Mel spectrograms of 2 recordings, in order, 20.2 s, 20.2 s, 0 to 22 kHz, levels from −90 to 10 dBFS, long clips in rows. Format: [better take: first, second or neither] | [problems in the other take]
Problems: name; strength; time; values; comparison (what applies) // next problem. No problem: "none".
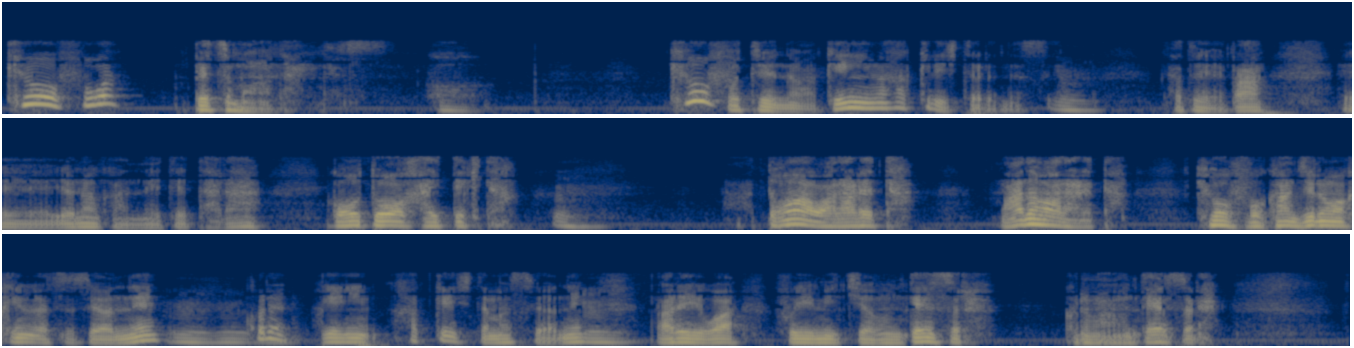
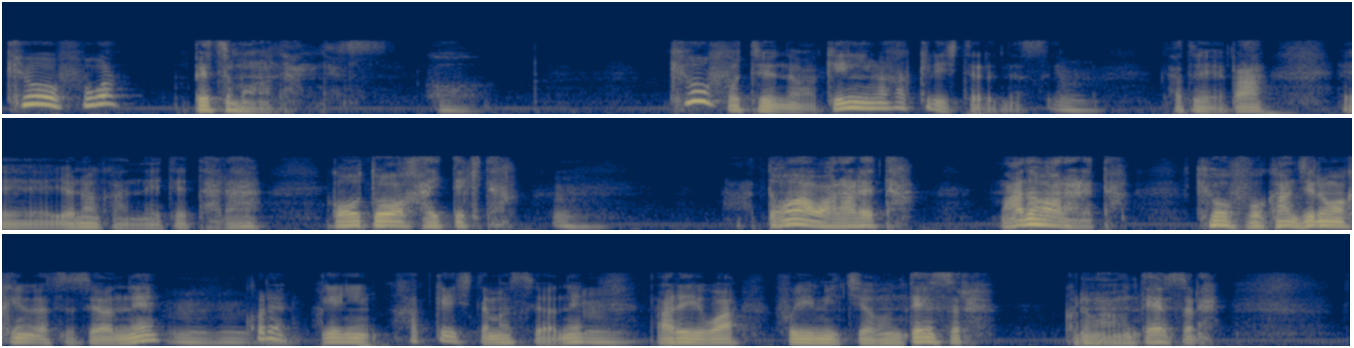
second | garbled, watery; badly; nothing above 6 kHz; slightly in the second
